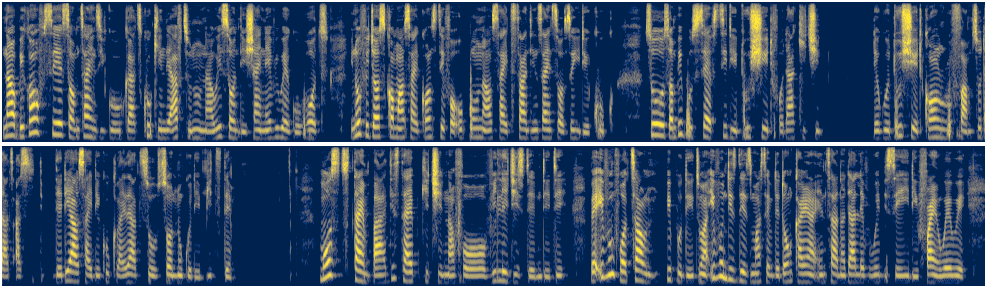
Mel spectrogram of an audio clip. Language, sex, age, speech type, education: Nigerian Pidgin, female, 30-45, spontaneous, tertiary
